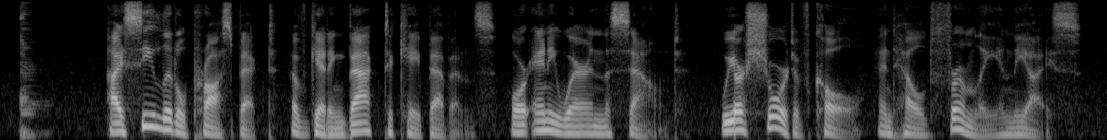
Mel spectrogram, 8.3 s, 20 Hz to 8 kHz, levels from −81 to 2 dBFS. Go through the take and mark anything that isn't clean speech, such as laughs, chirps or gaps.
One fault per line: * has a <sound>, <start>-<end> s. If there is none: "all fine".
* has a thud, 0.1-0.4 s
